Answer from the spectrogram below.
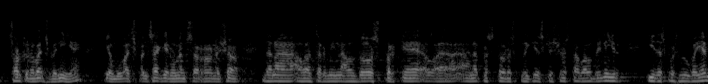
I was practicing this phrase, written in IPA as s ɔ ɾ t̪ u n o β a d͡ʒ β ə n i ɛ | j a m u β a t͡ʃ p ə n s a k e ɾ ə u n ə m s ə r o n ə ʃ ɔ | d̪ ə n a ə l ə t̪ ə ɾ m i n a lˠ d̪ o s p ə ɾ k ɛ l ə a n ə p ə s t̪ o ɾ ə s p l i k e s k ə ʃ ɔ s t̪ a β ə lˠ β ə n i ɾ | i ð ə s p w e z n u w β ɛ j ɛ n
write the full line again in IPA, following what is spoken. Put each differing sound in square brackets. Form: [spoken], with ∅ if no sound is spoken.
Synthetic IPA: s ɔ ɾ t̪ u n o β a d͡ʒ β ə n i ɛ | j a m u β a t͡ʃ p ə n s a k e ɾ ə u n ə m s ə r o n ə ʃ ɔ | d̪ ə n a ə l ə t̪ ə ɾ m i n a lˠ d̪ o s p ə ɾ k ɛ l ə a n ə p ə s t̪ o ɾ ə s p l i k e s k ə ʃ ɔ s t̪ a β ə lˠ β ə n i ɾ | i ð ə s p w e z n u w β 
